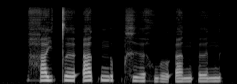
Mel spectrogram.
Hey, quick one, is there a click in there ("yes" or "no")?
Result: no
